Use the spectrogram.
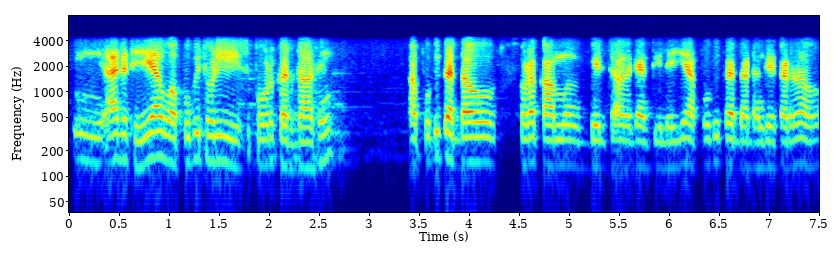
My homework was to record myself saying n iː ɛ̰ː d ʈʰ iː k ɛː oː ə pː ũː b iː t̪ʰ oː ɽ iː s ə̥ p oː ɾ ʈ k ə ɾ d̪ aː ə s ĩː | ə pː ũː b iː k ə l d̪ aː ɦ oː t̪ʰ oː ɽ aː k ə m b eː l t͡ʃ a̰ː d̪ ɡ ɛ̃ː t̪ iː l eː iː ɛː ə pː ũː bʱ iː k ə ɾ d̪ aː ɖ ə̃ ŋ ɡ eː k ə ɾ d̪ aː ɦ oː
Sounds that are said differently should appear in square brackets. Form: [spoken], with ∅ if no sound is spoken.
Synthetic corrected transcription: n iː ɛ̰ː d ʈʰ iː k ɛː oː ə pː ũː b iː t̪ʰ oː ɽ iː s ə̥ p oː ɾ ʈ k ə ɾ d̪ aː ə s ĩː | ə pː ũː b iː k ə [ɾ] d̪ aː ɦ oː t̪ʰ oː ɽ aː k ə m b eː l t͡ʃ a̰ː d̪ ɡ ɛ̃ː t̪ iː l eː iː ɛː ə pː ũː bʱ iː k ə ɾ d̪ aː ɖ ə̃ ŋ ɡ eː k ə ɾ d̪ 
